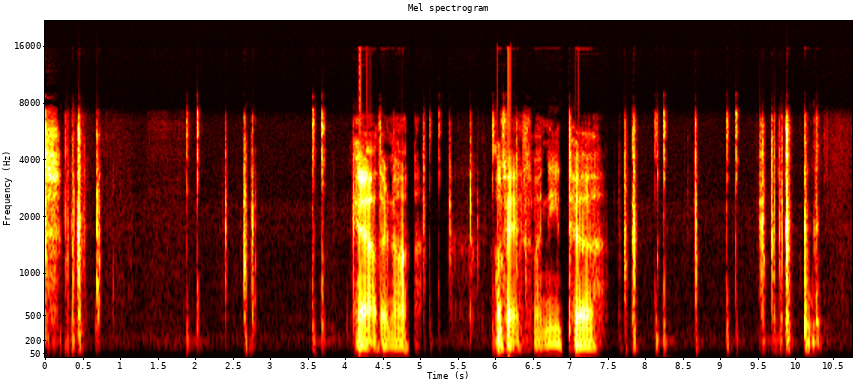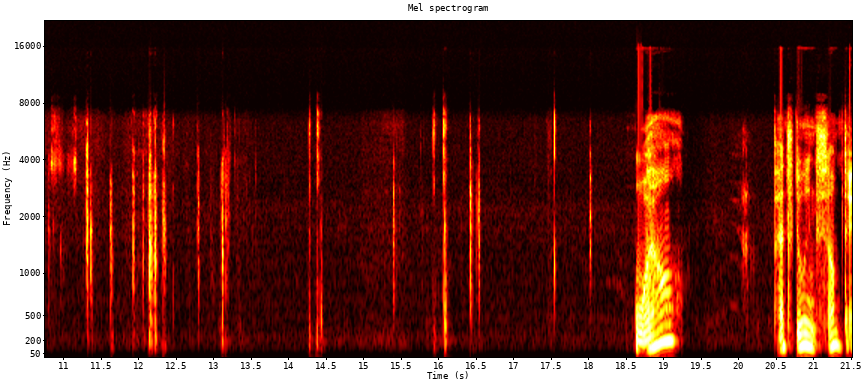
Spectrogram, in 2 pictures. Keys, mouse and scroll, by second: 0.3 ctrl+Tab, 1.8 click, 2.6 g, 3.5 right click, 5.0 click, 6.0 click, 6.2 Tab, 7.2 Tab, 8.1 click, 9.0 shift+click, 14.2 shift+click, 16.4 shift+r.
